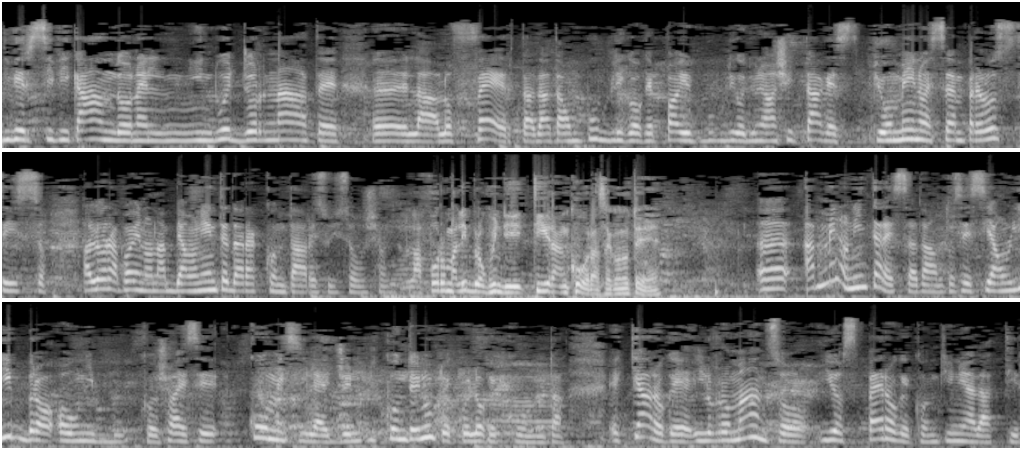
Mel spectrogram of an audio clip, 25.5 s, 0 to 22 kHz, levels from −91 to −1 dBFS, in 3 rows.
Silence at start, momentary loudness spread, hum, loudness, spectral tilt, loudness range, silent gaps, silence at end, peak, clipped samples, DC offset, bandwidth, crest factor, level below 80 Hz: 0 s; 9 LU; none; -17 LUFS; -3.5 dB/octave; 3 LU; none; 0 s; -4 dBFS; under 0.1%; under 0.1%; 15 kHz; 14 dB; -38 dBFS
